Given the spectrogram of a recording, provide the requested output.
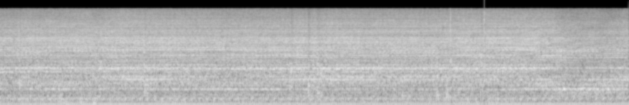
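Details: Toyota Celica after no-spark ignition repair; steady even idle with no misses, stumbles or ticks, little smoke from tailpipe; healthy petrol engine running.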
